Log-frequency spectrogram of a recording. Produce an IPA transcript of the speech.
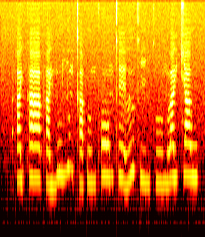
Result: ʔa˧jpʰaː˧ pʰa˩jmuː˧ɲo˥˨mkʰa˩ puː˩mpʰɔː˧m t̪ʰeː˧˩lɯː˧˥t̪ʰiː˩ŋt̪ʰuː˩ŋ ʋa˧jt͡ɕa˧w

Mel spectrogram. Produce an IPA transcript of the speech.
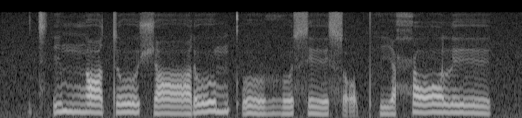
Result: t͡sʼi˥mŋɑ˥˧tʊː˥ʃɑː˧ ɾʊː˥mkʼʊː˧˩ ɦʊ˧sɪː˧sɔ̰˥˧pʰi˧˩ ħɔː˥lɪː˥˧

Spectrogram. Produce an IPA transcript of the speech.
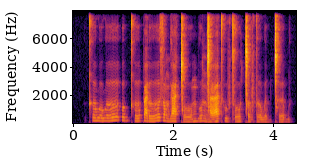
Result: kʰɤwowɤː ʔobkʰɤ paɾɤː zɔŋɡaːǀoː mboːŋ͡ǀaː tʰuvtʼoːǀɤvtɤ wəbǀʰəb

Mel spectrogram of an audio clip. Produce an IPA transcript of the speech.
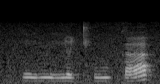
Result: ɲʉɲɐ cʰuka

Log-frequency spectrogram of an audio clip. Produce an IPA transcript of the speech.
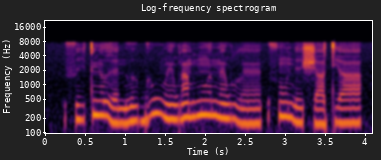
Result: θi˨tĩ˦ə̯ɣɛ˩n ðɯ˨b ɯ˥w βẽ˦w ɾã˥bn̪ũ˥ə̯n̪ɛ̃˦wlːɛ̃˨ | θũ˦ne˩ ʃa˩tʲa˨

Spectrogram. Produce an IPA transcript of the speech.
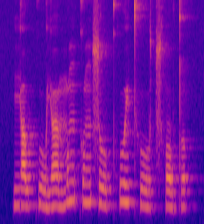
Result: jɐ˨˥wkʷɐ˨˩w jœː˨˩mʊ˧ŋkʊ˨˧ŋ suː˨˩kʷʰe˧jt̪ʰuː˨˩ t͡sʰo˨˩wt̪ʊ˨˥k̚

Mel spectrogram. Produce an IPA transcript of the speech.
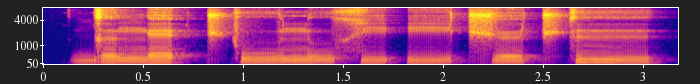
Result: ɡəŋɛʔ t͡ʃʼu nuxiʔit͡ʃø t͡ʃʼɨ

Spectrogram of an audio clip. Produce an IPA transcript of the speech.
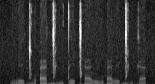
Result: reɡ͡ǀo ʔæ ɡ͡ǀi te ǀʰæluʔæ leɡ͡ǀikæ

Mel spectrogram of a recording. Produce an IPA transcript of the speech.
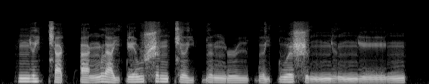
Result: ɲə˧jca˨˩k̚ ʔa˨˩˦ŋla˨˩jɗe˧˥w ʂə˧ŋcə˨˩j ɓə˨˩ŋ ɹɨ˨˩ɓə˨˩˨jɗu˧ə̯ʂɨ˨˩˨ŋ ɲə˨˩˨ŋɲe˨˩˦ŋ

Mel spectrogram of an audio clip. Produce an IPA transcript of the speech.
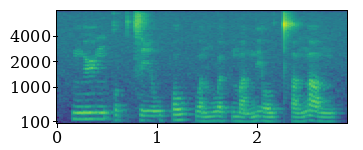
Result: n̪yː˥ŋkʊ˨˥k̚ t͡siː˧w ho˥wkʷɐ˨˧n wɵ˧t̚mɐ˨˥n jo˨˥wt̪ʰɐ˨˥ŋ ɐ˨ŋ

